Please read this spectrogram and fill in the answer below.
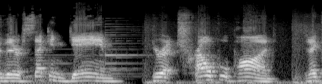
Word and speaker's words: Troupple Pond: We're going to go on to their second game here at Troupple Pond. Did I pronounce that right this time?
